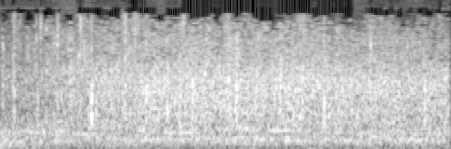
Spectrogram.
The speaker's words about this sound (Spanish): Y el aplauso del respetable.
